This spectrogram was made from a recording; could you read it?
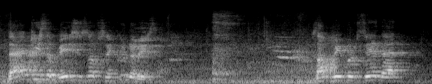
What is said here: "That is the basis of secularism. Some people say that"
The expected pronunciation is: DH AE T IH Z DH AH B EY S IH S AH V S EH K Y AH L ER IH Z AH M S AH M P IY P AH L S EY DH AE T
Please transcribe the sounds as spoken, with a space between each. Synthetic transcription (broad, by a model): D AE T IH Z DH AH B EY S IH S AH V S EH K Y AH N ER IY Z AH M S AH M P IY P AH L S EY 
